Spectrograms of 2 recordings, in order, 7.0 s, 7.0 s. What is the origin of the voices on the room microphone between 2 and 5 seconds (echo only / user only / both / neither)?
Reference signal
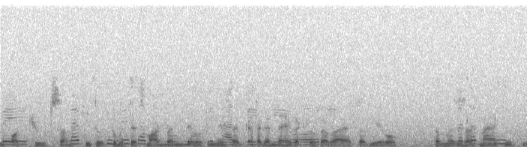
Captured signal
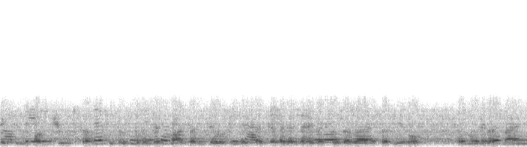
echo only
